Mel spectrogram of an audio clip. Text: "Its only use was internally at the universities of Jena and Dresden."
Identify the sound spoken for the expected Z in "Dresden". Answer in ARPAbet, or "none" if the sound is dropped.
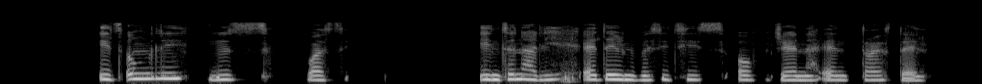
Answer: S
